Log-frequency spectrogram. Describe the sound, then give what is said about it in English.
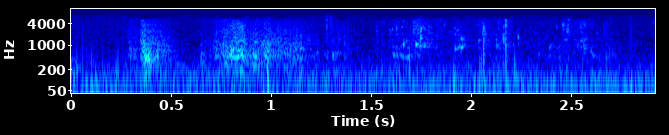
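Water sloshes and splashes in a few soft, irregular bursts as someone tests the water of a water hole, with faint trickling in between and no talking. “I'm going to test the water.”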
